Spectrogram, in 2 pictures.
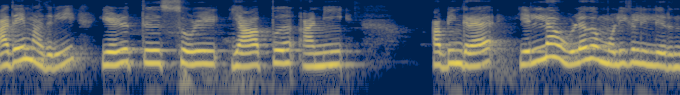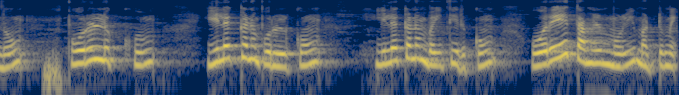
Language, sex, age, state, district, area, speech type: Tamil, female, 30-45, Tamil Nadu, Ariyalur, rural, spontaneous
